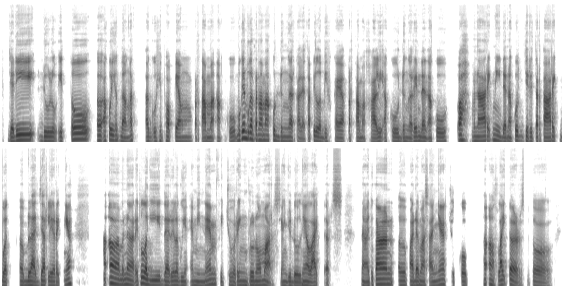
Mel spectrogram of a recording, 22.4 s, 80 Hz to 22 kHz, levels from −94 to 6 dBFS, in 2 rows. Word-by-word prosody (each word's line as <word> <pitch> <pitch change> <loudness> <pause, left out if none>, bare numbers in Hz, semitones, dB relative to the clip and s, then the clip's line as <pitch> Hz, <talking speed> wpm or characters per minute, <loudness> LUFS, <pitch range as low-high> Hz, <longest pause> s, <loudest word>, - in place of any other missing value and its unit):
Jadi, 150 +6 +4
dulu 125 -1 -1
itu, 165 +8 +2 0.2
eee, 140 - +3
aku 130 +3 0
inget 140 -3 -5
banget, 110 -2 0 0.2
lagu 120 0 -4
hiphop 125 -2 -3
yang 115 0 -1
pertama 110 0 +1
aku - - -5
mungkin 200 +1 +4
bukan 175 - +5
pertama 145 -1 +2
aku 145 -4 -2
denger 120 -1 -2
kali - - -2
ya, - - -30
tapi 135 - -3
lebih 110 -1 -2
kayak 105 -1 0
pertama 110 -1 -2
kali 105 +2 0
aku 110 +1 -4
dengerin 110 +3 -2
dan 110 -1 0
aku, 115 +2 -2 0.2
"Wah 150 0 +3
menarik 125 +4 +2
nih." 140 -4 -2
dan 110 -1 +1
aku 130 +4 -2
jadi 120 -1 -3
tertarik 115 +1 +2
buat, 110 -2 0 0.2
eee, 110 - -1
belajar 115 +1 +2
liriknya. 120 +7 +1 0.6
Heeh 160 -4 +5
benar, 135 -3 +2
itu 170 - 0
lagi 125 -5 +3
dari 115 0 +1
lagunya 115 -2 -1
Eminem 115 +5 -1
featuring 115 +1 -4
Bruno 115 +1 0
Mars 120 - +1
yang 110 - -4
judulnya 105 +1 0
Lighters. 105 0 -3 0.4
Nah, 105 -1 -1
itu - - -6
kan, 145 +1 +7
eee, 120 -1 -1
pada 115 -1 +1
masanya 110 +4 0
cukup 115 -1 -6 0.3
heeh, - - 0
Lighters, - - +1
betul. 105 -3 -4
115 Hz, 165 wpm, -25 LUFS, 110-130 Hz, 0.6 s, kan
